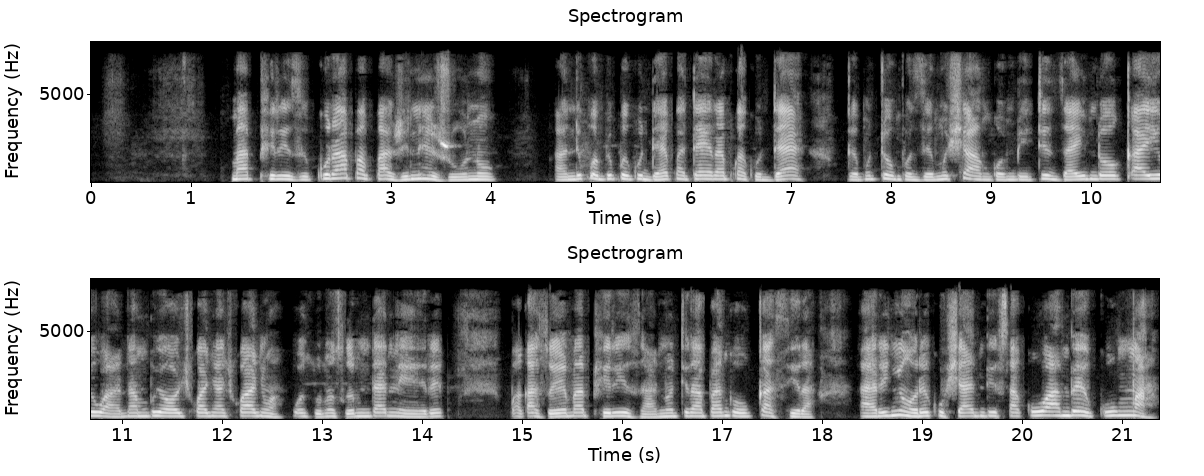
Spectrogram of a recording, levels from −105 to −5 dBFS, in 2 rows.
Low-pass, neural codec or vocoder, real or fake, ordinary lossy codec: 7.2 kHz; none; real; AAC, 48 kbps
